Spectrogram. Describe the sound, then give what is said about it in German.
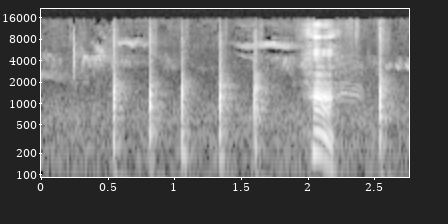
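About six sharp, hollow knocks on the door of an old villa, struck at a steady, unhurried pace, with a brief high chirping sound slipping in between the last two raps. No one speaks. “Am besten ich klopf mal.”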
